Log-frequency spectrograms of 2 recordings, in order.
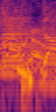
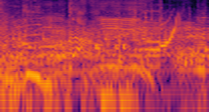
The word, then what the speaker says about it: Gouda: Et oui, ça se prononce Aouda, pas Gouda.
